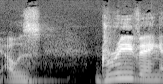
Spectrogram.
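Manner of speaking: ordinary talk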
